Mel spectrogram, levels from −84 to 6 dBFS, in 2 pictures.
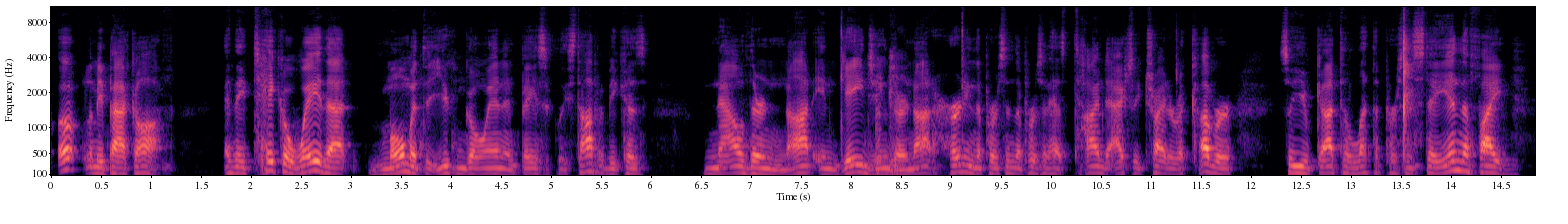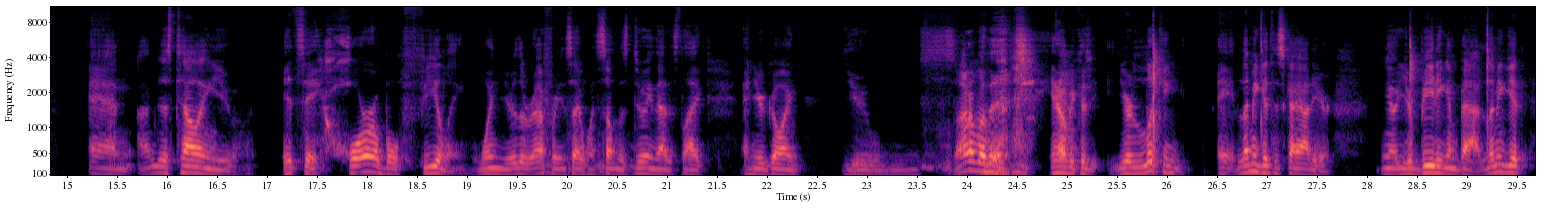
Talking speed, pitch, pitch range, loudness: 210 wpm, 115 Hz, 110-130 Hz, -26 LUFS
